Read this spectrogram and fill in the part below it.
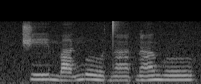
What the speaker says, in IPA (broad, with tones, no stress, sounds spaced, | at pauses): t͡ʃ eː˧ m a˨ ŋ oː˦˨ d ã˨ ɗ ã˨˦ w oː˧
